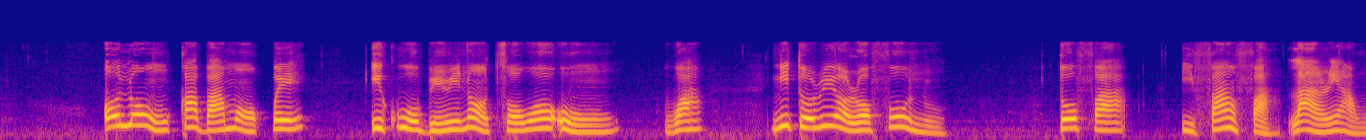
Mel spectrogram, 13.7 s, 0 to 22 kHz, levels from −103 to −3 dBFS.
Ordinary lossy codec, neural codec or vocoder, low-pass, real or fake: none; none; 7.2 kHz; real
